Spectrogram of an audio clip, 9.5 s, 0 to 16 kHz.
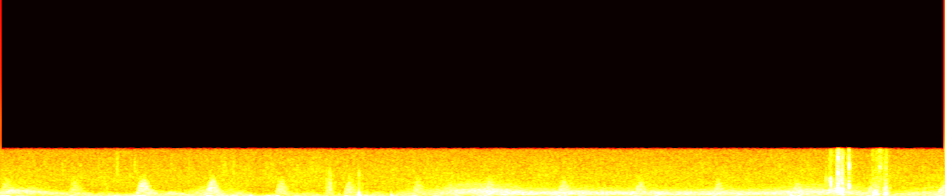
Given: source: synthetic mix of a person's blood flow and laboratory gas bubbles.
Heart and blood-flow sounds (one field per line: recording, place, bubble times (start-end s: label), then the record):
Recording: Doppler ultrasound of blood flow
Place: subclavian vein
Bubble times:
8.26-8.54 s: bubbles
8.71-8.90 s: bubbles
From the record:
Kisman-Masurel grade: 212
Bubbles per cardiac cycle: several, 3 to 8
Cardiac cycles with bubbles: 1 to 10%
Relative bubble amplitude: moderate (0.250 to 0.450)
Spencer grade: 1 (occasional bubble signal discernible with the cardiac motion signal, with majority of cardiac periods free of bubbles)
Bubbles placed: anywhere in the cardiac cycle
